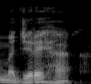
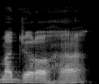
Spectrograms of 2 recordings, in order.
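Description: First: The vowel after r leans toward e. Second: The vowel after r is an open a. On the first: "maka cara membacanya majreha" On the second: "Pada lafad majroha"

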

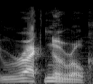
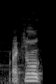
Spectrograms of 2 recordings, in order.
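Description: First: The name is said in an angry, forceful way. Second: The name is said in a sleepy, drowsy way. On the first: The player is furious. "when he's angry" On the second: The player is tired. "when he's sleepy"

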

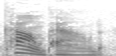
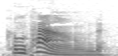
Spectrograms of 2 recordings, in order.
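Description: First: The stress is on the first syllable. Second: The stress is on the second syllable. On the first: It is an adjective meaning made of several parts. "形容词复合的都是compound" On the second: It is a verb meaning to make worse. "这时候动词后置，重音后置"

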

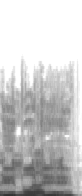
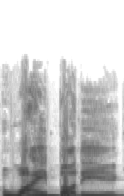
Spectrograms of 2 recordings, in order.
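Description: First: The name starts with an E sound. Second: The name starts with the letter name Y. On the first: The speaker calls it right. "E-Body, genau" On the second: The speaker calls it wrong. "Ich sage ich doch Y"

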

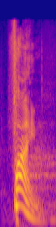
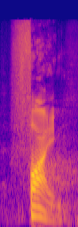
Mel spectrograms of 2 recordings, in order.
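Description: First: The word is said at a very high pitch. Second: The word is said at a lower pitch. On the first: Things are as far from fine as possible. "the higher pitch the tone, the less things are fine" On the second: She will let things play out into a disaster. "that's more of, okay, let's see how this thing plays out"

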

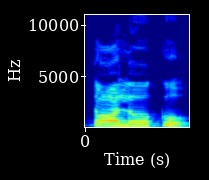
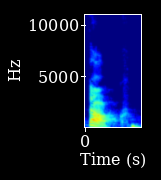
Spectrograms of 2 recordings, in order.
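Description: First: An L sound is heard before the K. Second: No L sound is heard before the K. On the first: The speaker calls it wrong. "टॉलक असं वाचत नाही" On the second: The speaker calls it right. "तर टॉक"

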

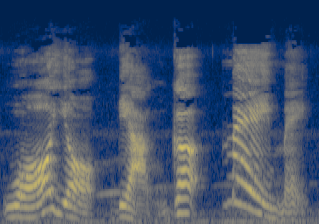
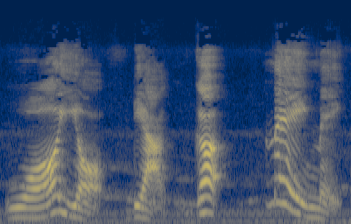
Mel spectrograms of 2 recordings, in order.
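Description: No difference in how they are said.

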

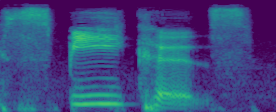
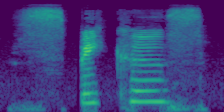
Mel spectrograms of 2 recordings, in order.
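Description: First: The first vowel is long, like in 'seat'. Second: The first vowel is short, like in 'sit'. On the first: The speaker calls it right. "must sound like E speakers" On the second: The speaker calls it wrong. "so it doesn't sound like I speakers"

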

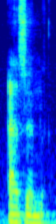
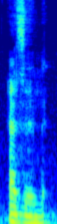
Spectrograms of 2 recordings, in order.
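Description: The two takes are said the same way.

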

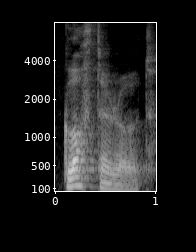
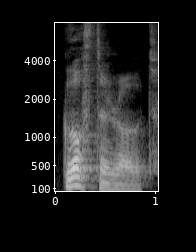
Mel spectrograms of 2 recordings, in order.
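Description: The two takes are said the same way.

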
